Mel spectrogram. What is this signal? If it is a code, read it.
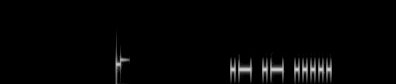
Morse code, heard as a keyed tone, about 30 wpm, 700 Hz. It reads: AA5
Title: USA Call Sign Prefixes - 30wpm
